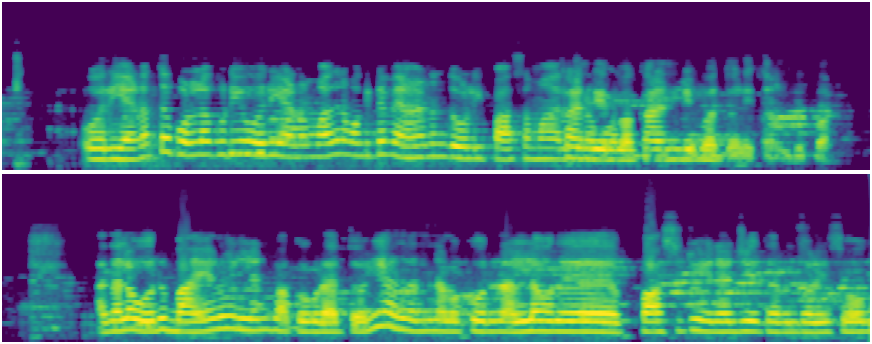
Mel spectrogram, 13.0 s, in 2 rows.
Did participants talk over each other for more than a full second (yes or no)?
no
